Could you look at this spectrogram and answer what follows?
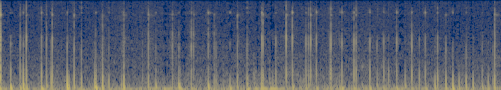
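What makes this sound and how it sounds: Small wooden cubes are tapped with the fingertips in a quick, uneven patter of quiet, dry taps over five seconds. Each tap is a short, low thud with a faint bright click on top and almost no ring.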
